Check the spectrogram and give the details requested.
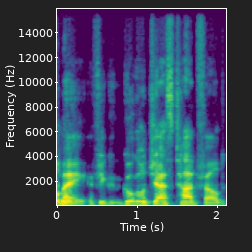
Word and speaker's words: Todtfeld: if you google jess toddfeld good luck with the silent t in the middle of my last name you'll end up on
